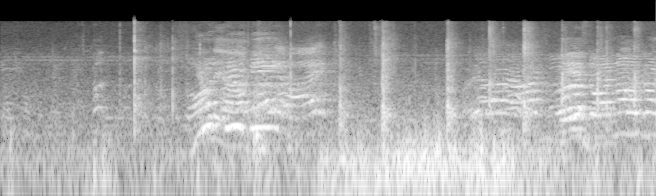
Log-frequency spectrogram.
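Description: Voices calling out loudly on a cricket field from about two seconds in, with a few sharp knocks among them. The first knock comes about a second and a half in.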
